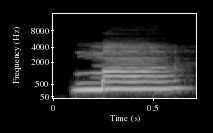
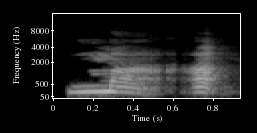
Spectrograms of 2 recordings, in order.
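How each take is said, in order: First: The pitch stays high and level. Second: The pitch dips down then rises. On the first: "the first tone will be high and flat" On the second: "you go down and then you go up"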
